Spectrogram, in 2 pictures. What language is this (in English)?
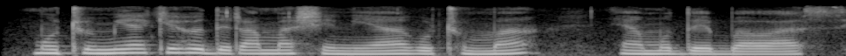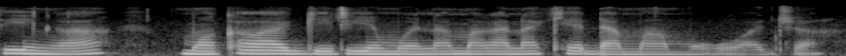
Kikuyu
